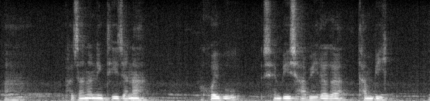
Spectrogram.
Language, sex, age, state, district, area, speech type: Manipuri, male, 45-60, Manipur, Thoubal, rural, spontaneous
